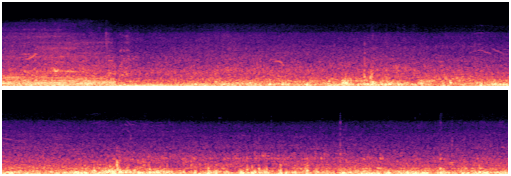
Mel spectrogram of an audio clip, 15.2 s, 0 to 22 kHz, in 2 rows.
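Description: Wind buffeting a GoPro Hero 5 Black's microphone as a steady low rumble, with ocean surf washing underneath.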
